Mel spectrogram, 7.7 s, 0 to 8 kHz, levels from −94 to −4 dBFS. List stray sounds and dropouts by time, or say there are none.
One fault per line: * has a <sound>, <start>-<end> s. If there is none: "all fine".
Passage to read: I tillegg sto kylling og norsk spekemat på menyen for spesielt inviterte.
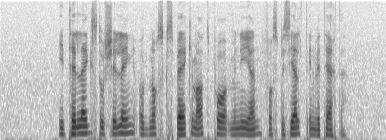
all fine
